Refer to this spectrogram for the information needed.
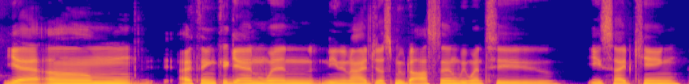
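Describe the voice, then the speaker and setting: A man with a low, smooth, mellow voice speaks in a flat tone. He hesitates and reaches for words, with frequent fillers. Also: slow. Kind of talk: casual chat.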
